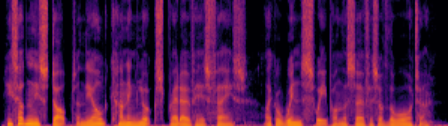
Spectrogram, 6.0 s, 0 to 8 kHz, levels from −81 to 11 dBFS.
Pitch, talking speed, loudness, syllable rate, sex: 115 Hz, 220 wpm, -18 LUFS, 5.6 syllables/s, male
